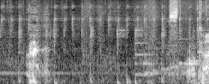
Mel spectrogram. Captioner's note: Mike grunts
